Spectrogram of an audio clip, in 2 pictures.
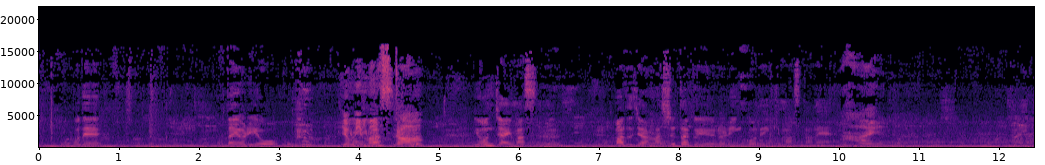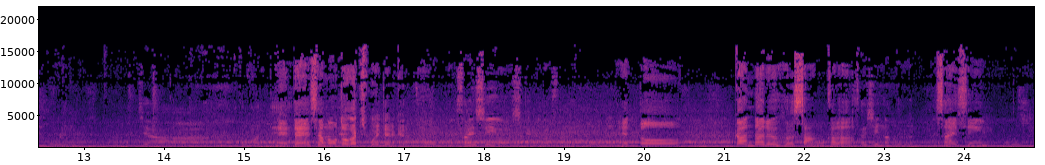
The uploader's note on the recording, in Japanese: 外収録！屋上かまたえん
